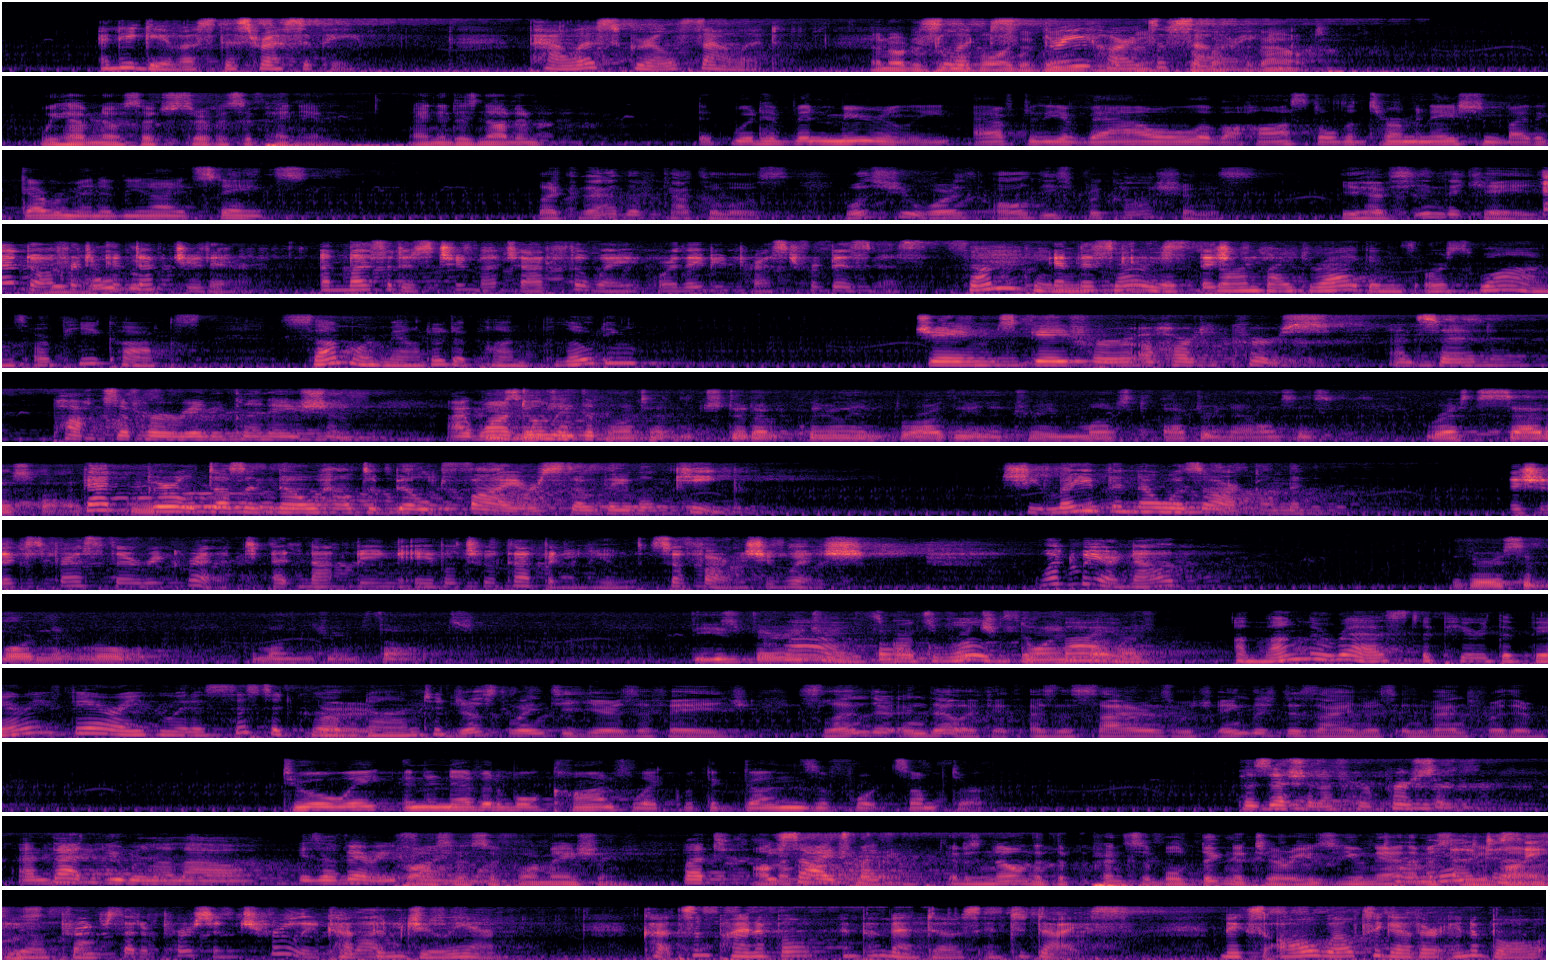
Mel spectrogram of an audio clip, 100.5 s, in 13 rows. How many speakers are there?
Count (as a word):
nine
